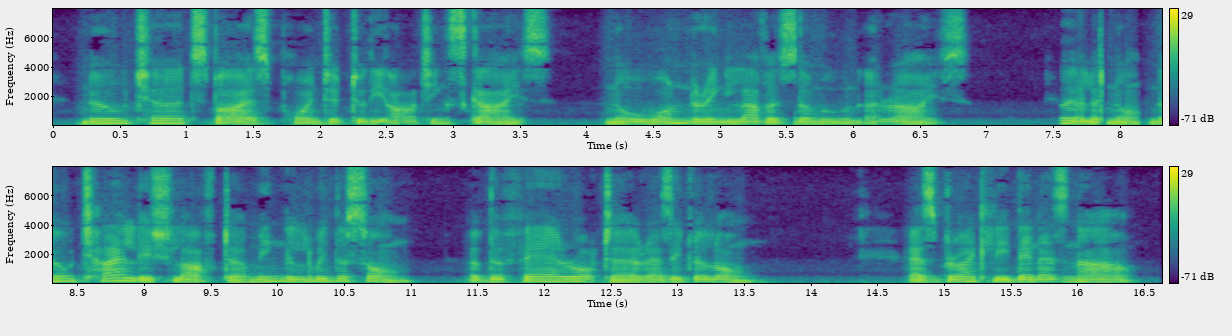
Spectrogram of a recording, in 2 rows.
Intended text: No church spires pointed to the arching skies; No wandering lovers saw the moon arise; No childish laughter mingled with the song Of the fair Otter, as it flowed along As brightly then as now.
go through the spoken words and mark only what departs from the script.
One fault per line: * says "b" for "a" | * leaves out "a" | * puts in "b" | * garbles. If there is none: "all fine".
* leaves out "saw"
* garbles
* leaves out "flowed"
